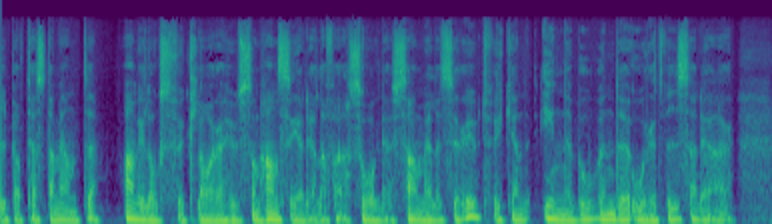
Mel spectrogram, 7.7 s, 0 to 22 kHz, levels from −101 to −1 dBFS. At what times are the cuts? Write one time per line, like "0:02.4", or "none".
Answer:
0:01.2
